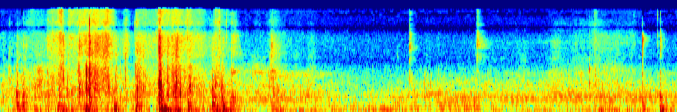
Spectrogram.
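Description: A speaker switches to another piece of paper. Sheets are shuffled in a few quick rustling bursts, then a quieter stretch of occasional soft handling noises and light taps, with no talking.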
